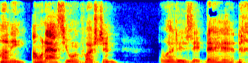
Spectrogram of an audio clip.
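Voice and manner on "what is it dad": put-on very slow, aged old man voice. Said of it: "That sounded like an old person".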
